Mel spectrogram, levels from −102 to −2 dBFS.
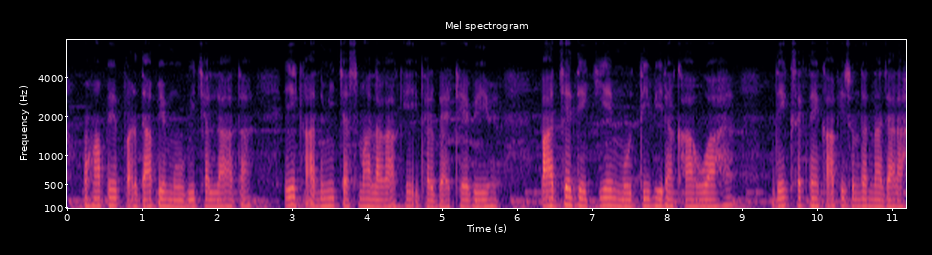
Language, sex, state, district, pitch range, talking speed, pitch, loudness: Hindi, male, Bihar, Saran, 120-130 Hz, 155 wpm, 125 Hz, -41 LUFS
